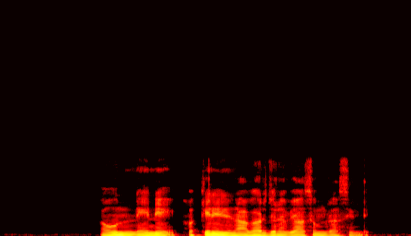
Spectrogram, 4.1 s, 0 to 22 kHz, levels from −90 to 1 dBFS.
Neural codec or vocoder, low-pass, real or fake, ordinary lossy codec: codec, 16 kHz, 8 kbps, FreqCodec, larger model; 7.2 kHz; fake; none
